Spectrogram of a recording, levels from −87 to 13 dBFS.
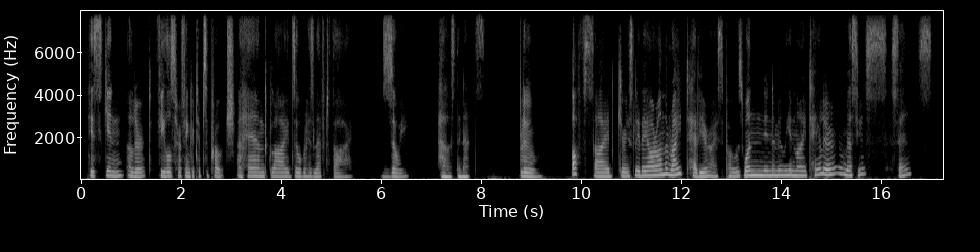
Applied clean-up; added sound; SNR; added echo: none; none; none; none.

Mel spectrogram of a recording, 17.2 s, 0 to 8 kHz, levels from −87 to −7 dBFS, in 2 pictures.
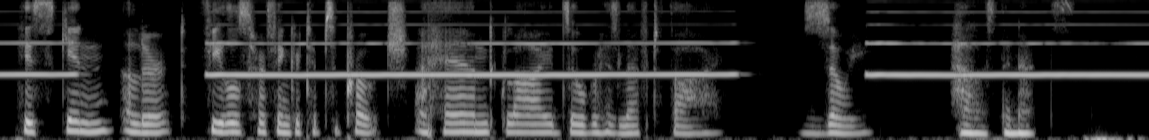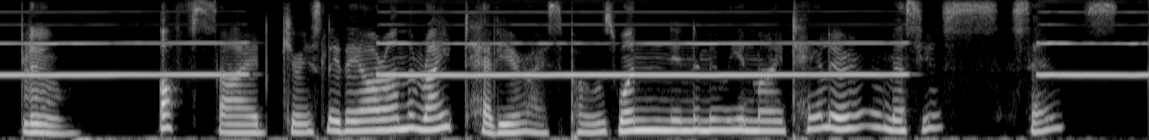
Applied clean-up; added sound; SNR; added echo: none; Wind instrument, woodwind instrument; 3 dB; none.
